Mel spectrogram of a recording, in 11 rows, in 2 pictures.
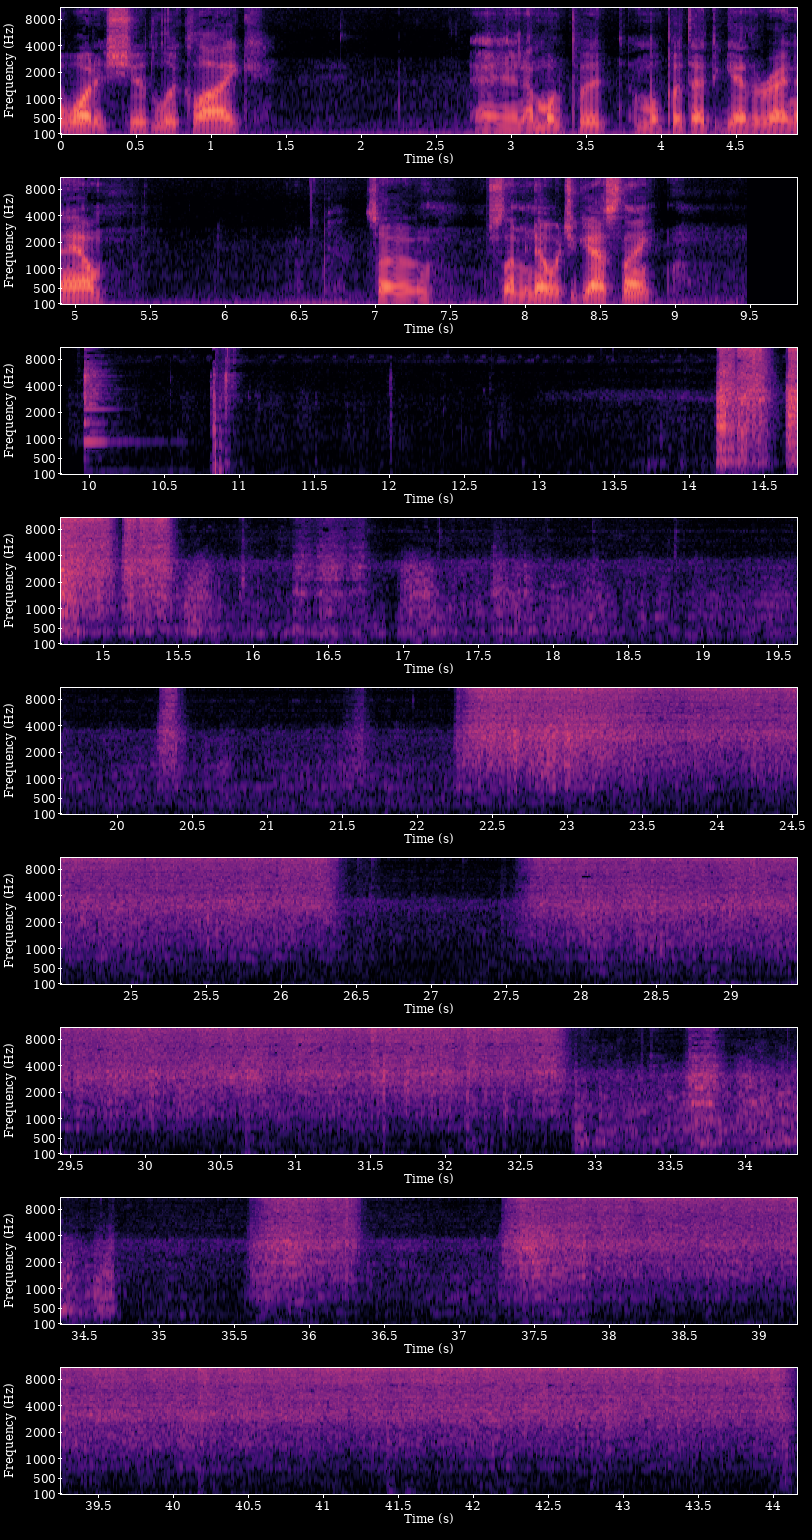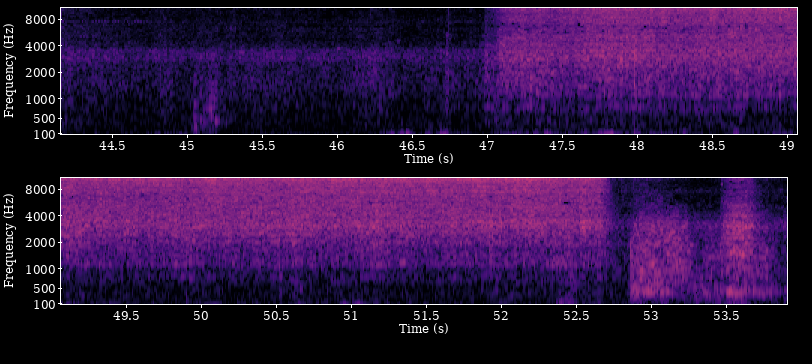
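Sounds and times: quiet torch flame: 11.2 - 53.9
cutting torch hissing: 13.8 - 26.6, 27.4 - 34.4, 35.4 - 44.2, 47.0 - 53.9.

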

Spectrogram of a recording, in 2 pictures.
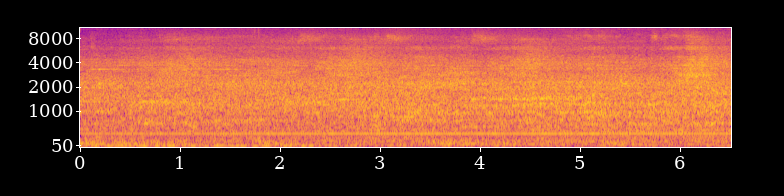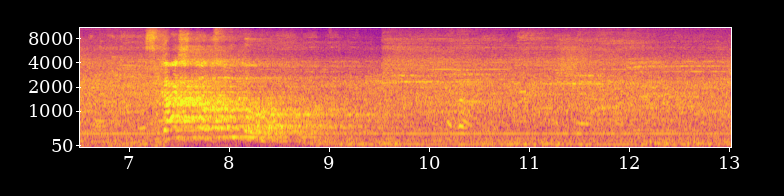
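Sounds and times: loud subwoofer bass drone: 0.0 - 13.0.

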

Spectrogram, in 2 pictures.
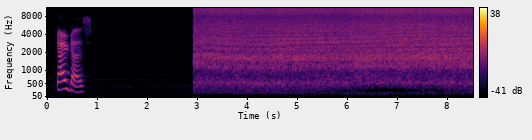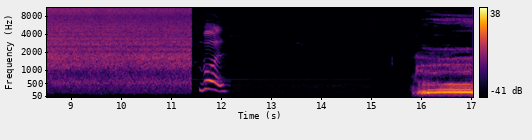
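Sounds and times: steady high hiss: 3.0 - 11.4.

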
